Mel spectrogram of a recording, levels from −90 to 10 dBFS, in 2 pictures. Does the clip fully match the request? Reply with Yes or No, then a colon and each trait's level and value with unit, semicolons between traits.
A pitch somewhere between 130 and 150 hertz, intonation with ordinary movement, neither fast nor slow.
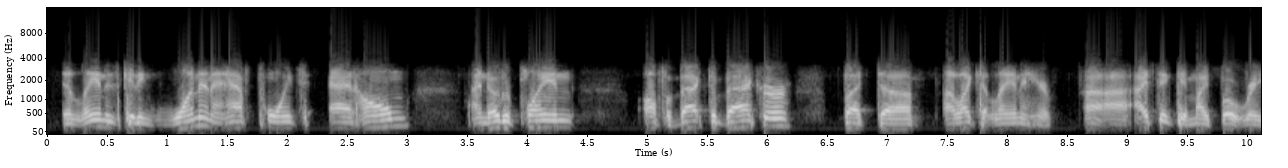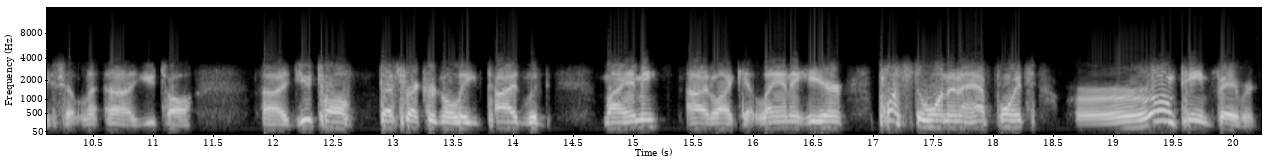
Yes: medium, 140 Hz; average, 3.3 semitones; average, 180 wpm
